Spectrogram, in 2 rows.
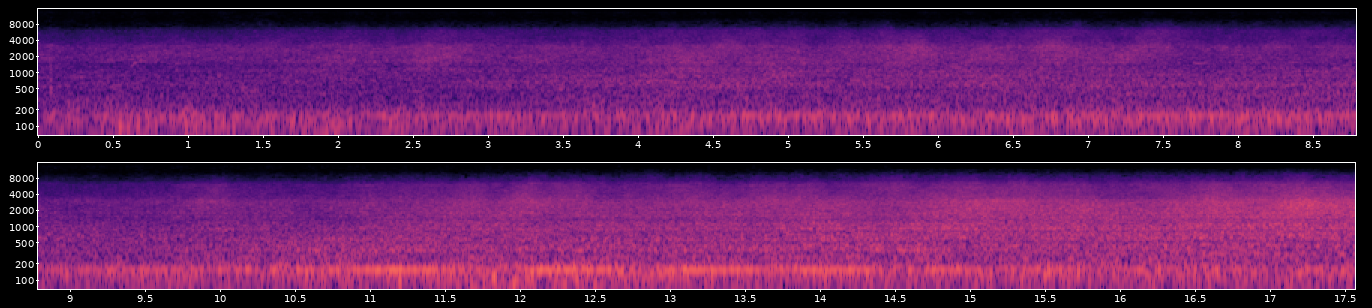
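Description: An Airbus A320 airliner lands and takes the rapid runway exit, its engine roar continuous and broadband, growing steadily louder toward the end, with no talk over it.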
